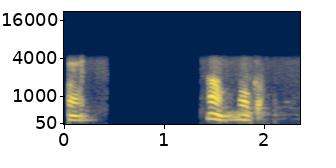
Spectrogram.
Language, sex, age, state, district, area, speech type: Malayalam, female, 45-60, Kerala, Idukki, rural, conversation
